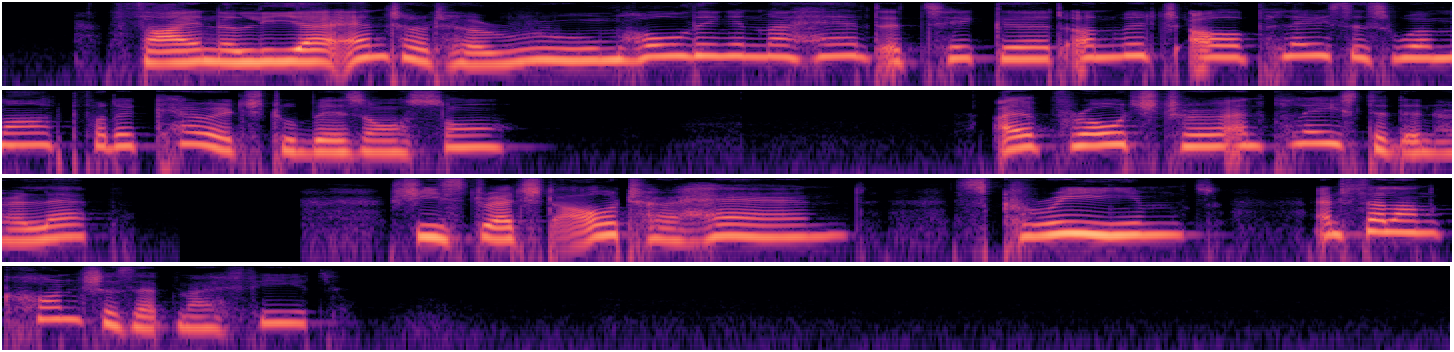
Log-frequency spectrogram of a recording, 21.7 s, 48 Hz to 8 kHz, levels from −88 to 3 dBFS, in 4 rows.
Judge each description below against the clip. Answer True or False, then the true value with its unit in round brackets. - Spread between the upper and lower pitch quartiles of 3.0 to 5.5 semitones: True (4.3 semitones)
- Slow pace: True (120 wpm)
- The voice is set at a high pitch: True (250 Hz)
